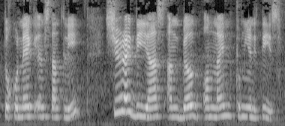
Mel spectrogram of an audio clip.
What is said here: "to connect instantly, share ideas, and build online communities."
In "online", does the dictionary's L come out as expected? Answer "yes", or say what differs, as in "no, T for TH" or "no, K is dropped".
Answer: yes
